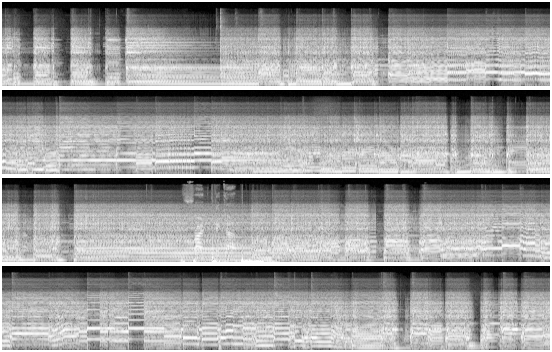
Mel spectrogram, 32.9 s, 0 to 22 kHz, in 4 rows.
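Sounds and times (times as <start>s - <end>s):
electric guitar through a fuzz pedal on the middle pickup: 0.0s - 32.8s.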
